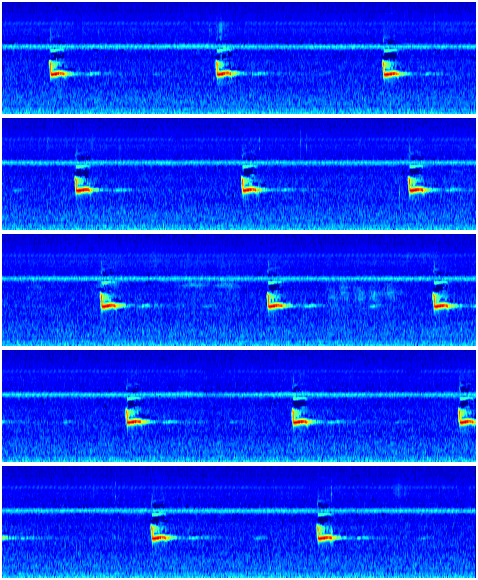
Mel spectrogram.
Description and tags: A mono recording of a Scops Owl in a Eucalyptus tree next to our house in Andalucia, Spain.
scops, owls, birdsong, bird-calls, scops-owl, owls-in-spain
